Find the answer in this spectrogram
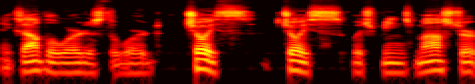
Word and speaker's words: ϭⲟⲓⲥ: Uh however it's pronounced uh this word is pronounced on its own without the article as choice choice.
